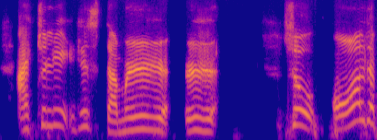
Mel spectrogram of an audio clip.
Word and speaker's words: Tamil: Because many people say Tamil. Actually, it is Tamil. So all the pronunciation also comes with the mother tongue.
